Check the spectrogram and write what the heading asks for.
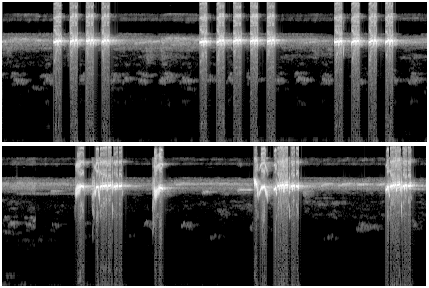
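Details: Blue-crowned hanging parrot lure call meant to prompt replies: quick bursts of four very high sharp chips repeated in series, later mixed with short buzzy trills.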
